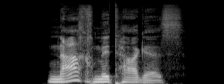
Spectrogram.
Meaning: genitive singular of Nachmittag
- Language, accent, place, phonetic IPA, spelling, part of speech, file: German, Germany, Berlin, [ˈnaːxmɪˌtaːɡəs], Nachmittages, noun, De-Nachmittages.ogg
